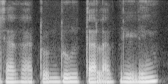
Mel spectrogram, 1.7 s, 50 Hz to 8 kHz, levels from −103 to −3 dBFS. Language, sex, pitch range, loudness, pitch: Assamese, male, 140-145 Hz, -16 LUFS, 140 Hz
